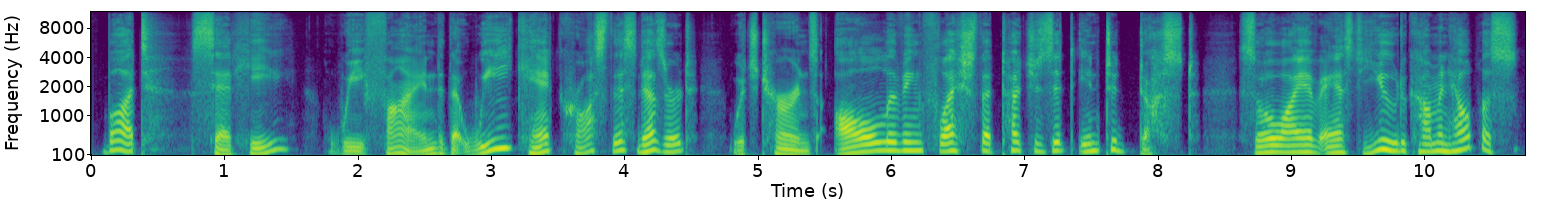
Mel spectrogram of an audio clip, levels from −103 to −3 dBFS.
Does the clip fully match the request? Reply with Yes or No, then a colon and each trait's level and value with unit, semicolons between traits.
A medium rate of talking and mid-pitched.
Yes: average, 175 wpm; medium, 150 Hz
